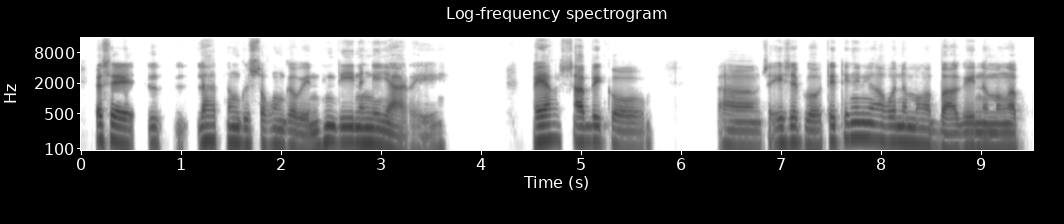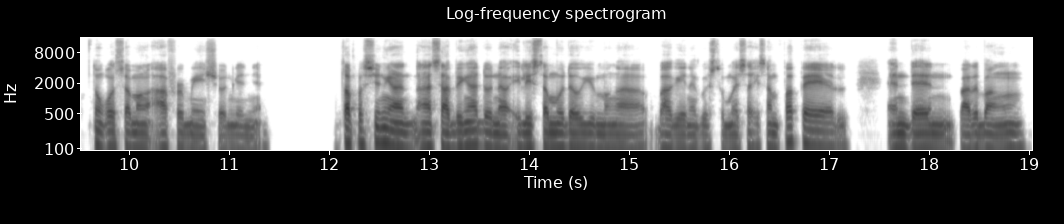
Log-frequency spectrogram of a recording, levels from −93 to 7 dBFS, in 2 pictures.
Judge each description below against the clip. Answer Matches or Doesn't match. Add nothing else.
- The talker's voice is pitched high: Doesn't match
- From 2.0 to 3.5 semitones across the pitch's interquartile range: Doesn't match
